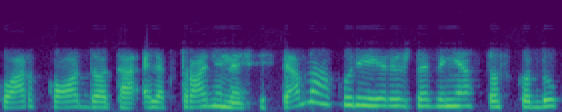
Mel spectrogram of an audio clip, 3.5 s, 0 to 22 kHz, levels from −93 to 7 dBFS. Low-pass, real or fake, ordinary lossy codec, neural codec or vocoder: 14.4 kHz; real; AAC, 96 kbps; none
